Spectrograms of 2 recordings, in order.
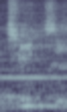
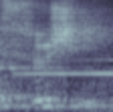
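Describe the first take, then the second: First: The word begins with a ch sound. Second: The word begins with an sh sound. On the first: The speaker calls it wrong. "No se dice chuchi" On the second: The speaker calls it right. "se dice sushi"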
